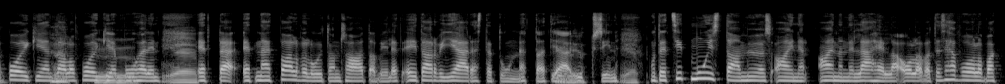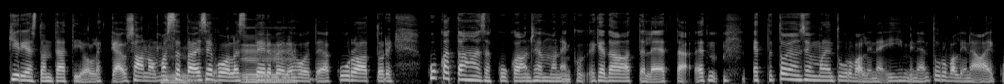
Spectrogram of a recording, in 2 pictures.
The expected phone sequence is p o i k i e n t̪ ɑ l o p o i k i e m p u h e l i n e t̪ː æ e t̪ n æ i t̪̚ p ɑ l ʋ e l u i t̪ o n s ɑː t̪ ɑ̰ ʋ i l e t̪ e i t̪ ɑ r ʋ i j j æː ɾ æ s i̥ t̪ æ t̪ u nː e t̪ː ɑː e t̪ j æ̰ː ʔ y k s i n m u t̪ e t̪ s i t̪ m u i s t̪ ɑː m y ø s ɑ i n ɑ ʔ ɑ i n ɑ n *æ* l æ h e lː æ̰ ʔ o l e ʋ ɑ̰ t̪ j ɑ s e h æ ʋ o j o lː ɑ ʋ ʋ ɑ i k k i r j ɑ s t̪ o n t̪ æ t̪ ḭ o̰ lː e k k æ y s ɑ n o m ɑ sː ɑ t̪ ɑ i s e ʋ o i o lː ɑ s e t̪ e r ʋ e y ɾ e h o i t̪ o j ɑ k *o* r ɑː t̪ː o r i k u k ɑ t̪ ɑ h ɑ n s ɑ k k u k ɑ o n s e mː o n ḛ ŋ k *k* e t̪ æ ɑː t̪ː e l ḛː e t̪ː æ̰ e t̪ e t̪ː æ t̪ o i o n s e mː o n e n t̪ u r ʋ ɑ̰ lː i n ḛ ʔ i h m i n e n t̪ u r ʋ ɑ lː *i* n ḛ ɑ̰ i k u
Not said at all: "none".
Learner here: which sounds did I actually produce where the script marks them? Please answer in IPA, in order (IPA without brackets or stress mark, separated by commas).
e, u, k, i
